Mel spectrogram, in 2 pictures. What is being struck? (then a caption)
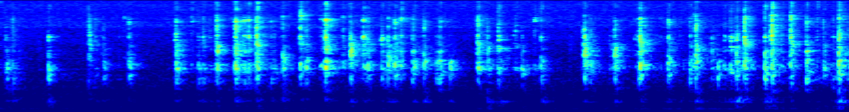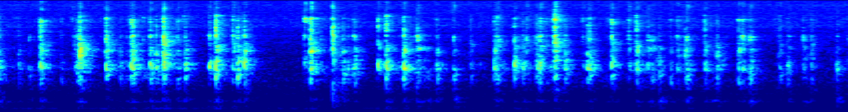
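Plastic mechanical keyboard. Fingertips type continuously on a compact white backlit mechanical keyboard with plastic keycaps, producing a steady stream of quick, bright clicks and clacks. The keystrokes come in fast, uneven runs with brief pauses. Each click is short and dry, with no low rumble beneath.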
